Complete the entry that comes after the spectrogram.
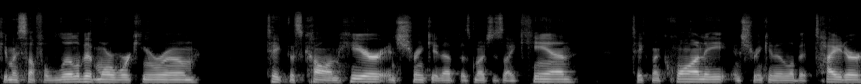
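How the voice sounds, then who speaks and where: A man talks in a monotone, with flat intonation. The recording is very clean, with a silent background. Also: medium pitch for a man, moderate pace. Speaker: CAD instructor. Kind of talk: tutorial.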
